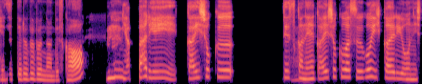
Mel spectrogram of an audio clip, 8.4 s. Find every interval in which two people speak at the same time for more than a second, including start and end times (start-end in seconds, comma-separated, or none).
none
